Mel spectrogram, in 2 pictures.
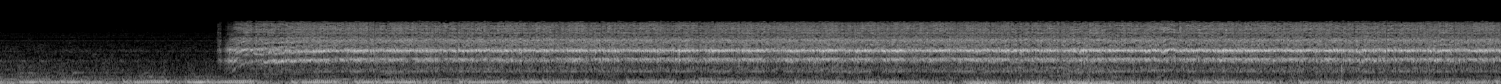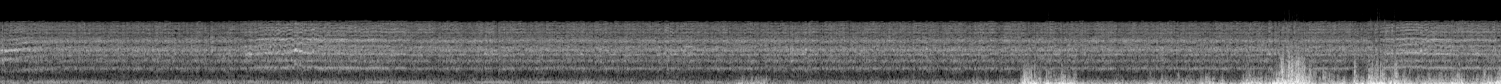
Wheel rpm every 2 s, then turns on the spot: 0, 110, 160, 160, 160, 160, 160, 170, 200, 200, 200, 200, 200, 200, 200.
none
